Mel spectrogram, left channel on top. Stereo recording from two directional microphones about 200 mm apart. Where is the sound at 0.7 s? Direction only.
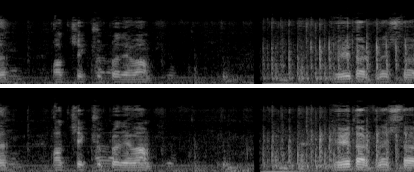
5° left (ahead or behind).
